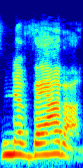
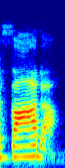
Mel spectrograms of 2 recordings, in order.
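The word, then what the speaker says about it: Nevada: know it's like never it's a Vata not Vada I learned that real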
